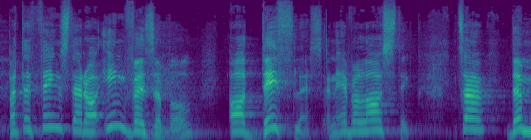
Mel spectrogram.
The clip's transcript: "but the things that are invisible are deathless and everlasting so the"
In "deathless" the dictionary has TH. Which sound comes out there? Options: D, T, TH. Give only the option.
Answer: TH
